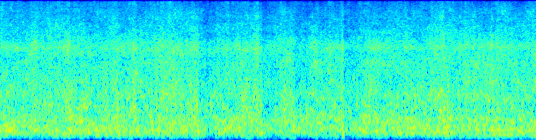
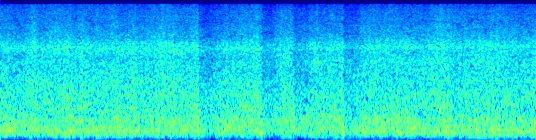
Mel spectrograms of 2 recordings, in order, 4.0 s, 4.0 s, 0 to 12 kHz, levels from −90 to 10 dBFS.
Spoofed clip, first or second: first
